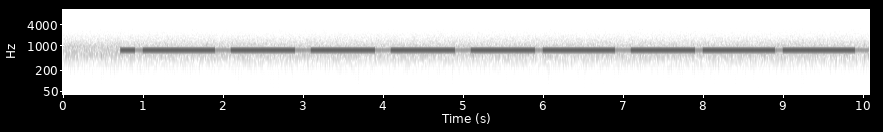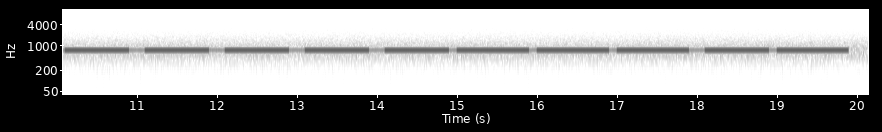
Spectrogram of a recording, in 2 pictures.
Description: Radio time signal (DCF77), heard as a tone whose level steps once a second, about 770 Hz. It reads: 0 1 1 1 1 0 1 0 0 1 1 1 1 1 0 0 0 1 0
